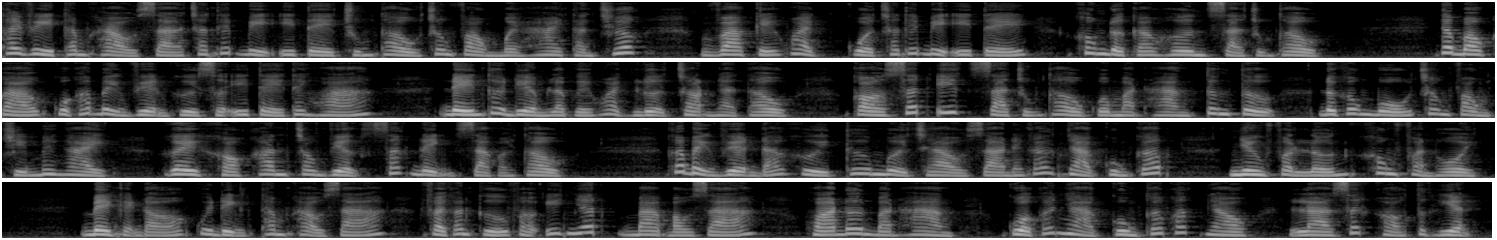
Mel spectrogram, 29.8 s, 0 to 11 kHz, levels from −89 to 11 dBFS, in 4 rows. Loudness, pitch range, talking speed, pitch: -31 LUFS, 190-245 Hz, 275 wpm, 215 Hz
